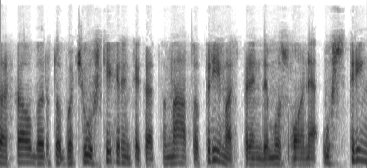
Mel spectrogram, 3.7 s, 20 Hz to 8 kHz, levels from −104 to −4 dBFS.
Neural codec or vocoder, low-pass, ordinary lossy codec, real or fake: codec, 16 kHz, 4.8 kbps, FACodec; 7.2 kHz; AAC, 32 kbps; fake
